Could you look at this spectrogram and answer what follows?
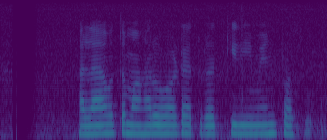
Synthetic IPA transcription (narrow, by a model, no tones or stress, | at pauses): ɐlaːʋɐt̪ɐmɐɦɐɾoʋɐʈɐt̪uɾɐt̪̚kiɾimenpɐsṵ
